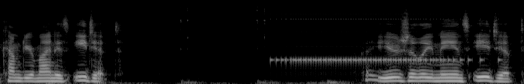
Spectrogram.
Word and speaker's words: Egypt: Whenever I saw it, I would say Eggy. But it's not. It's not even Eg. It's Egypt.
